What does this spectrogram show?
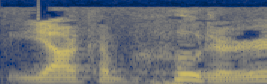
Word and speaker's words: Jakob Hutter: In German, however, there's no short U. It's always a long U. So technically, Jakob Hutter is the correct pronunciation.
